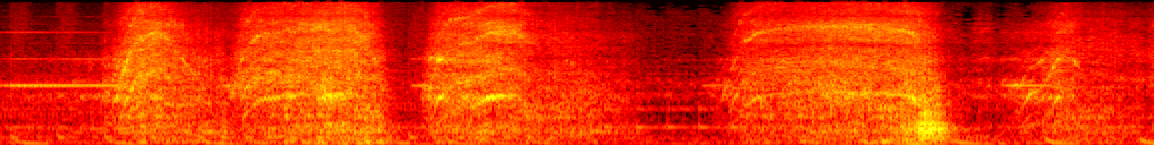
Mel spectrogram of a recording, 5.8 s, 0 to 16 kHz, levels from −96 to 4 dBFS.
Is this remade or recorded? recorded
